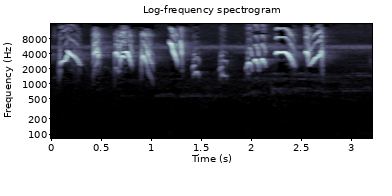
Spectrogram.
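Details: Female Oriental magpie-robin singing as a lure to provoke males: a rapid run of varied high whistled and chirped notes, some rising, some sharply falling, about ten phrases in three seconds over a faint steady high background tone.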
